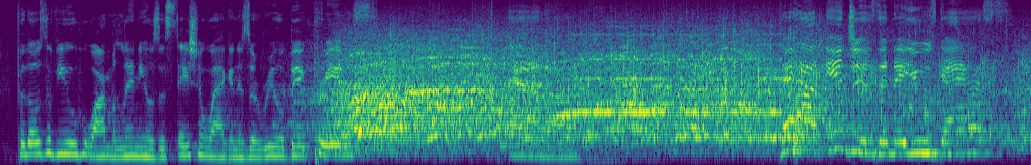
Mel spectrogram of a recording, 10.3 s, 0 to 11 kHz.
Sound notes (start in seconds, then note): 2.8 audience laughing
